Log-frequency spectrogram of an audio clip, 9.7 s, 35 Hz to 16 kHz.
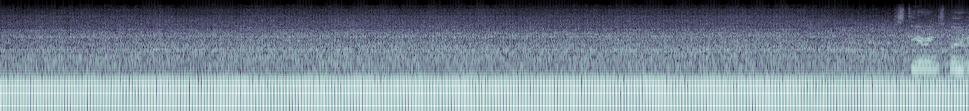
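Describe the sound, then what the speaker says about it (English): An International 574 tractor engine idles steadily nearby with a deep, even diesel drone, and a short burst of clatter comes near the end. "We've started the tractor up"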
